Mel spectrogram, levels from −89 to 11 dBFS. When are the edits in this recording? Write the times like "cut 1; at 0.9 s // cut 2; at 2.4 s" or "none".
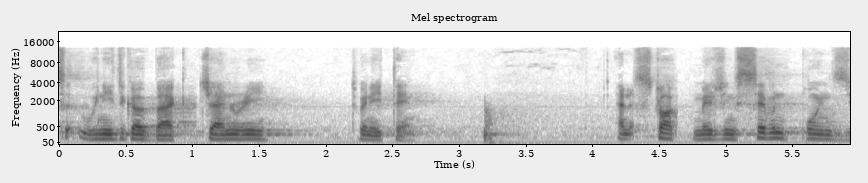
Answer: cut 1; at 1.0 s // cut 2; at 4.3 s // cut 3; at 4.6 s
